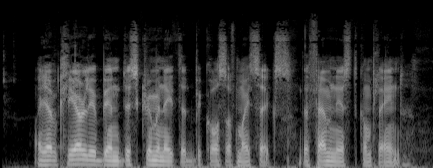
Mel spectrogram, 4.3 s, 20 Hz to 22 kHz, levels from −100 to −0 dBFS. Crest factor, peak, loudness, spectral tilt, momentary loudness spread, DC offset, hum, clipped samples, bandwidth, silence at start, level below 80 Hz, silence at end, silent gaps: 18 dB; -16 dBFS; -34 LUFS; -5.5 dB/octave; 9 LU; under 0.1%; none; under 0.1%; 13 kHz; 0.35 s; -54 dBFS; 0.15 s; none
